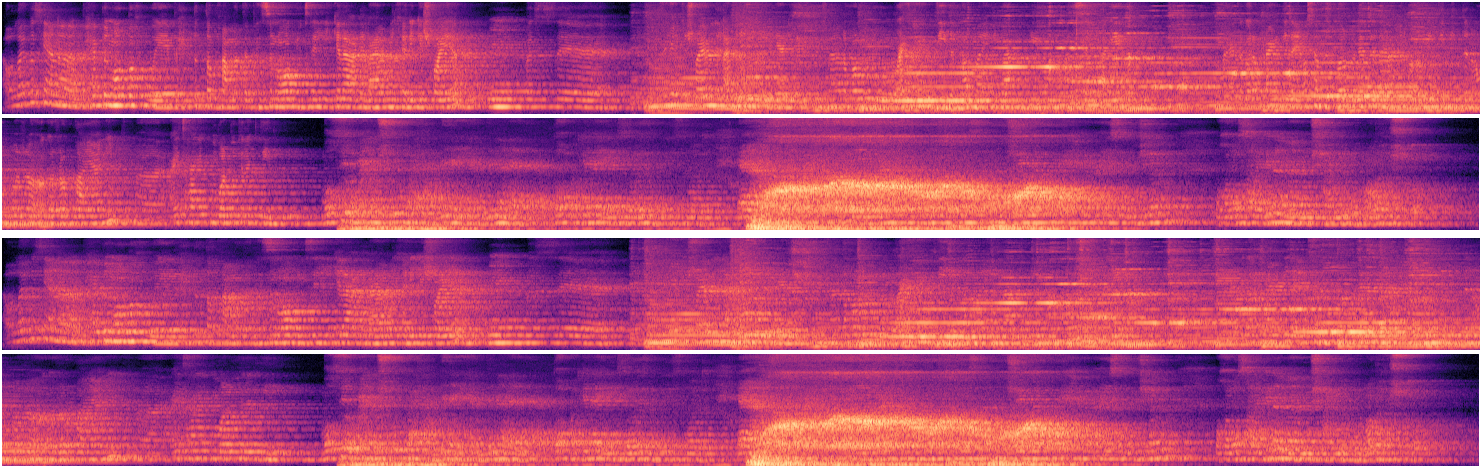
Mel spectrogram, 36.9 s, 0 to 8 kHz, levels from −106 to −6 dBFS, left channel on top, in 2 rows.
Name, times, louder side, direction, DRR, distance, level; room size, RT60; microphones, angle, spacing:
voice 1, 0.0-5.7 6.6-6.7 6.9-7.5 8.2-14.1 15.3-21.9, left 1 dB, 45° left, -2 dB, 0.6 m, -29 dB
sound 1, 7.8-19.0, right 1 dB, 55° right, 0.8 m, -29 dB
sound 2, 10.7-17.3, equal, 80° left, 0.9 m, -25 dB
voice 2, 22.5-36.1, equal, 20° right, -10 dB, 0.9 m, -29 dB
sound 3, 22.7-24.3 27.4-27.5 27.8-31.8, equal, 5° left, 0.6 m, -19 dB
8.4 x 4.9 x 2.9 m, 2.7 s
head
